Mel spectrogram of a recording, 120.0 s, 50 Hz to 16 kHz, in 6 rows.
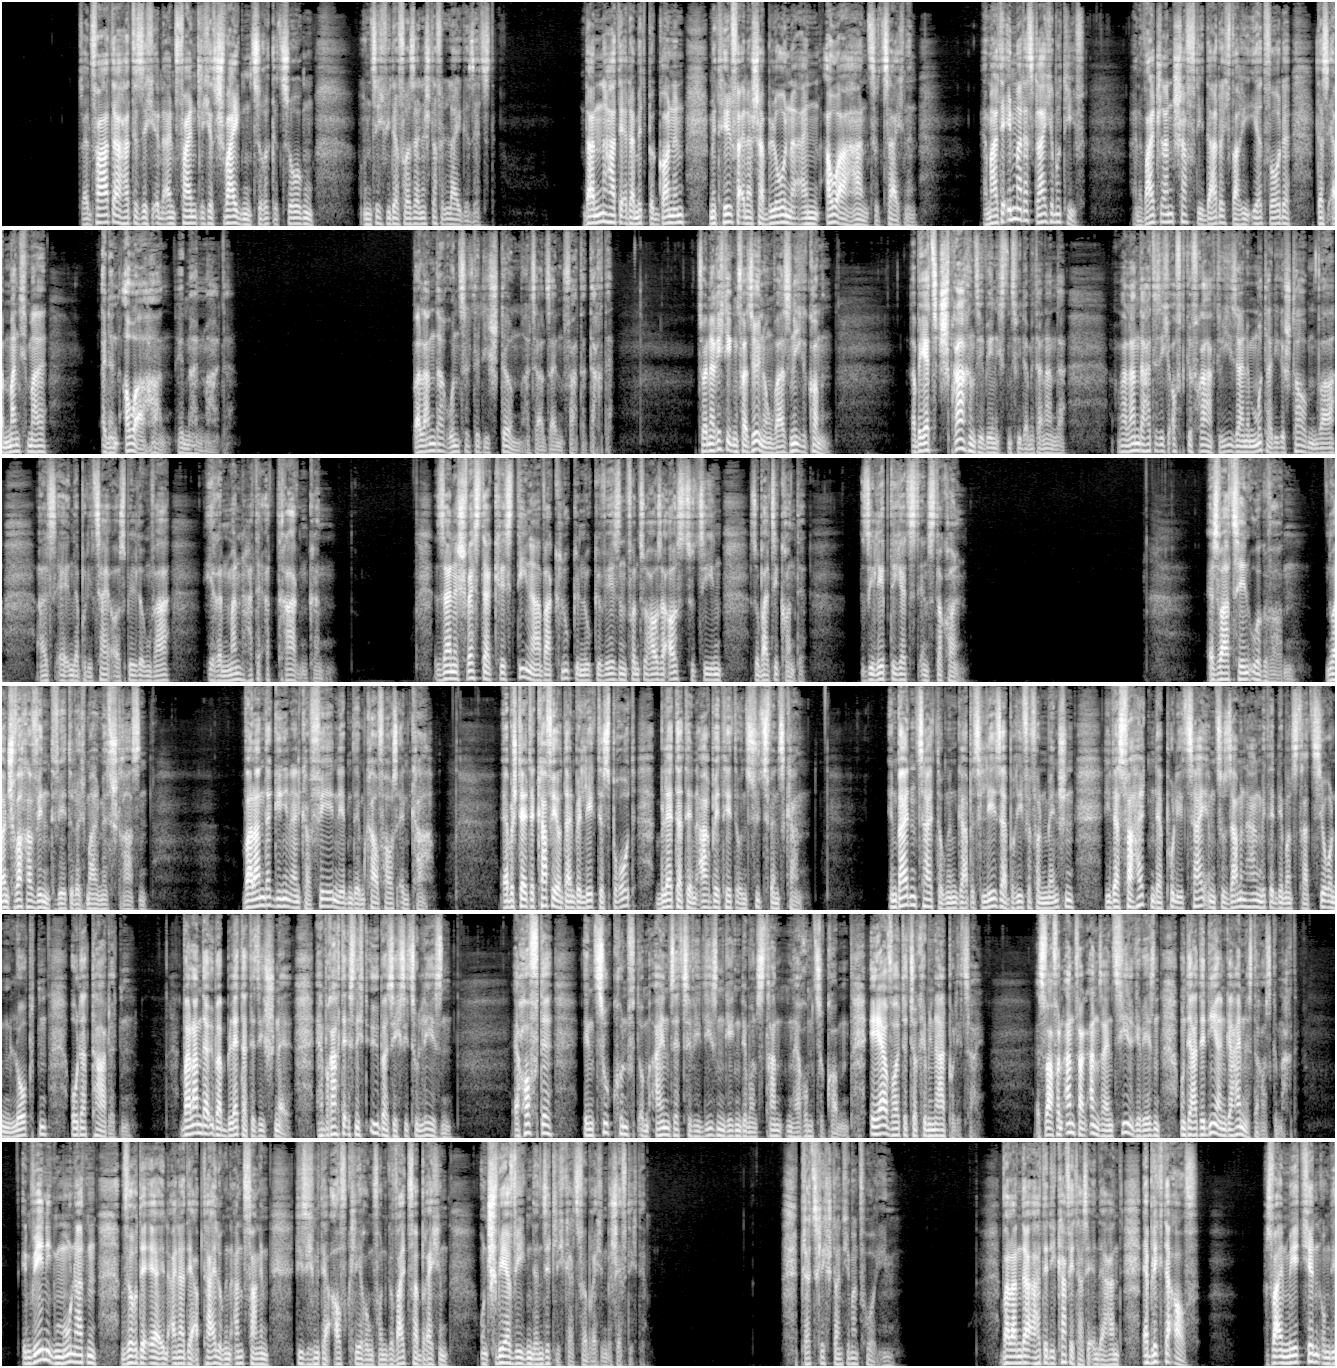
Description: Wallanders erster Fall (Ein Kurt-Wallander-Krimi 1) - Henning Mankell - Hörbuch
